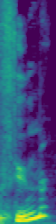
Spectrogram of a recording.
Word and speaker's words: fûmes: Okay, then nous fûmes, final S not pronounced.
